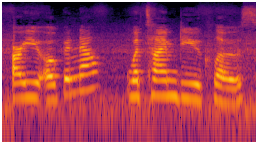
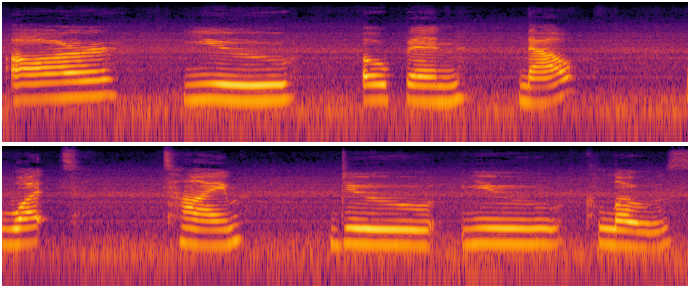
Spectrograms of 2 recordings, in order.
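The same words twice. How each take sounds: First: The sentences are spoken at a fast pace. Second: The sentences are spoken at a slow pace. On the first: "one more time at normal speed" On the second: "I'll say it slowly first"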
